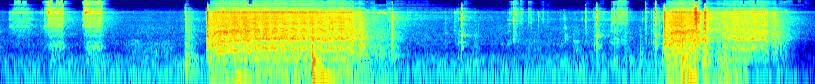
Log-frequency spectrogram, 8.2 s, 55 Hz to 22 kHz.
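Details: Duct-tape Dart V8, start attempt with fuel shot down carb: uneven lumpy cranking bursts that catch and die without settling; still not right.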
